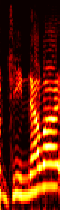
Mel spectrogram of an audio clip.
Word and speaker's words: Ginella: Francisco Ginella? Is that the way to pronounce that, with the hard G? – You've nailed it.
